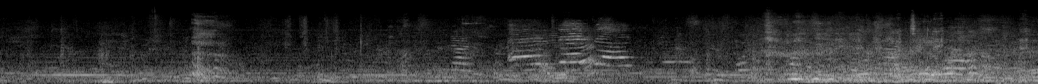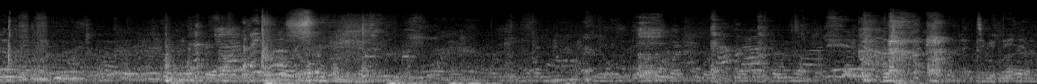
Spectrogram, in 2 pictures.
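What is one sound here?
Young children sing together in an echoing hall.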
